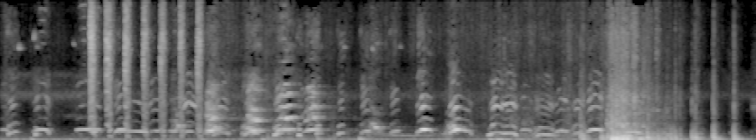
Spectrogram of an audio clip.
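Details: German Shepherd puppies whimpering in a rapid series of short, arched, high-pitched whines, some overlapping, with a few sharp clicks and a brief burst of rustling noise near the end.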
